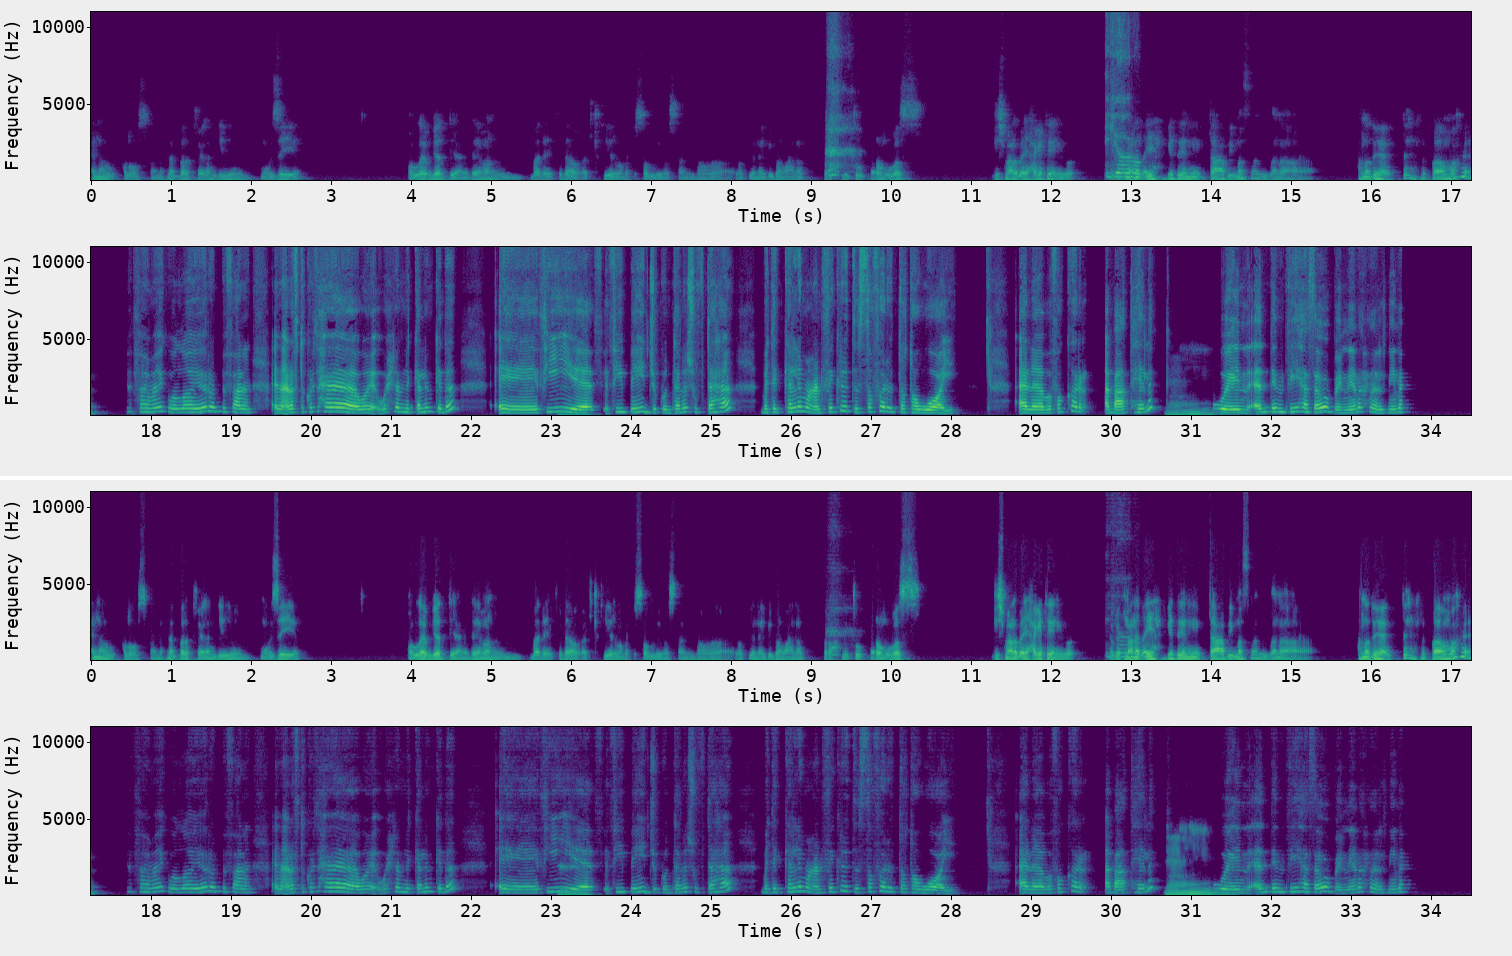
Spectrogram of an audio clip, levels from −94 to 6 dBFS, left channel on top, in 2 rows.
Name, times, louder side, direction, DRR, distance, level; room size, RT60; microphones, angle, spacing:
voice 1, 0.0-2.6 4.0-8.9 9.2-10.3 11.3-12.3 12.7-15.3 15.8-17.3 23.1-23.4 30.7-31.5, right 7 dB, 80° right, 0.3 m, -31 dB
voice 2, 12.7-13.1 17.8-21.8 22.3-25.3 25.6-28.0 28.4-30.5 31.3-33.6, left 8 dB, 80° left, 0.3 m, -26 dB
6.3 x 2.3 x 2.7 m
head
